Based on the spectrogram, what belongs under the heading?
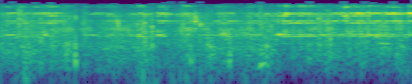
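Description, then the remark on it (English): Bear bells jingle steadily in a quick, uneven rhythm, their bright, high metallic tinkling fairly loud and continuous, with soft shuffling thumps underneath and no voices. “Hear my bells.”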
